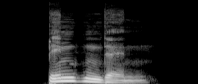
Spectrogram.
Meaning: inflection of bindend: 1. strong genitive masculine/neuter singular 2. weak/mixed genitive/dative all-gender singular 3. strong/weak/mixed accusative masculine singular 4. strong dative plural
- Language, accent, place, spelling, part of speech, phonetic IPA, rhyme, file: German, Germany, Berlin, bindenden, adjective, [ˈbɪndn̩dən], -ɪndn̩dən, De-bindenden.ogg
